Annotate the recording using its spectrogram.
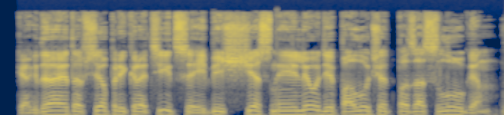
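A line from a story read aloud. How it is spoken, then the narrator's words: Exclaiming. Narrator (Russian): воскликнул брат Филипп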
